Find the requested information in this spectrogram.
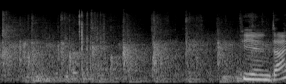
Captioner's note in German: Beifall DIE LINKE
